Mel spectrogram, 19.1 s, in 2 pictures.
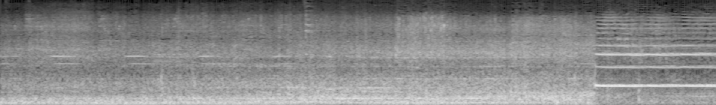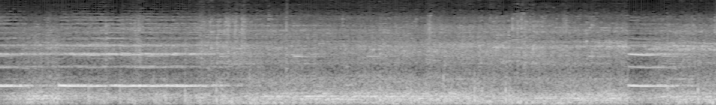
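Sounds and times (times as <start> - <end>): wheel-and-rail rumble and clatter: 0.0 - 8.7, 9.4 - 19.0
diesel locomotive passing: 0.0 - 19.0
short beeps: 0.6 - 4.0
loud train horn: 7.9 - 12.9, 17.8 - 19.0.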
